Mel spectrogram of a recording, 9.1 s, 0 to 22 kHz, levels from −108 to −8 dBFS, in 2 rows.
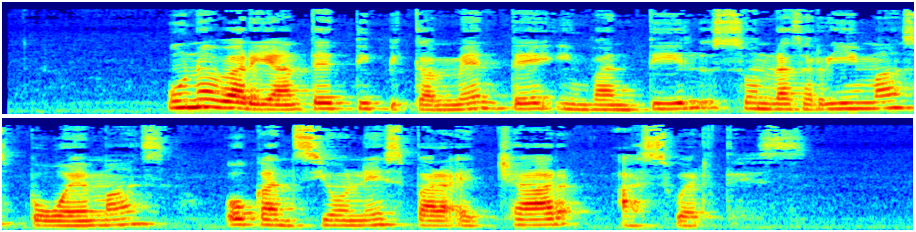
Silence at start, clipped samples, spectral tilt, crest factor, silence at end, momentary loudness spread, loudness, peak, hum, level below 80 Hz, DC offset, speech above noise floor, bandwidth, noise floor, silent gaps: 0.85 s; under 0.1%; -4.5 dB/octave; 20 dB; 0.55 s; 11 LU; -22 LUFS; -4 dBFS; none; -62 dBFS; under 0.1%; 39 dB; 17 kHz; -60 dBFS; none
